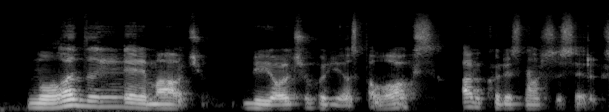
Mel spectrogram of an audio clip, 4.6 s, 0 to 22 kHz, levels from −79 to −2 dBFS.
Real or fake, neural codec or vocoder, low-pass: fake; codec, 32 kHz, 1.9 kbps, SNAC; 14.4 kHz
